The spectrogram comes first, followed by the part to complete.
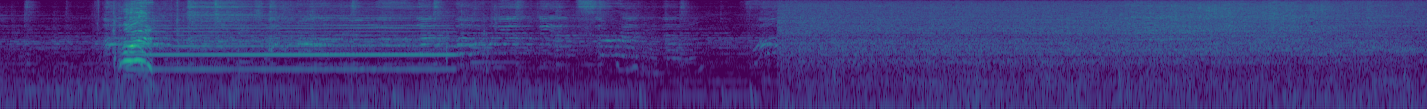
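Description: A brief loud pitched whoop, then a steady held tone for about three seconds, from music or an added sound effect. From about seven and a half seconds in, steady tyre and rain noise on a wet road is heard inside a car.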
